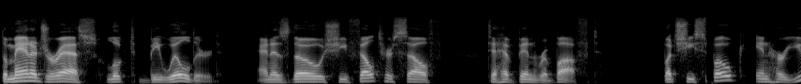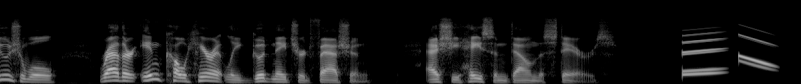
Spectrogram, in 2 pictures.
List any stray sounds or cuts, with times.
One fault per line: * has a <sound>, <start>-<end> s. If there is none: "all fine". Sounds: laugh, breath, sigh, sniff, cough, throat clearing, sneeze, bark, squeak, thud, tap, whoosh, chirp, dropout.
* has a chirp, 14.8-15.8 s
